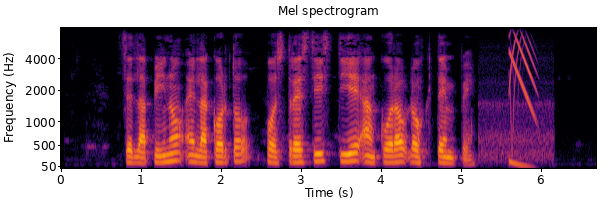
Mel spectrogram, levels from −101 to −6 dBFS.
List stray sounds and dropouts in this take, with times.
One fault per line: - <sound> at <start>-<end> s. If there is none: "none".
- chirp at 5.6-6.0 s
